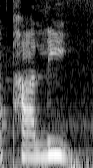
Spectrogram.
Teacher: शब्द है स्थाली। स्थाली का हमने स गायब कर दिया, बना दिया थाली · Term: व्यंजन लोप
